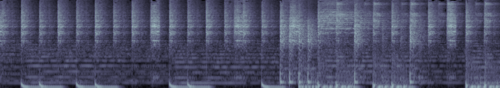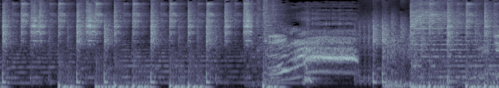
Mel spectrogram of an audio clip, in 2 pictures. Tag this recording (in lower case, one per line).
music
